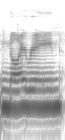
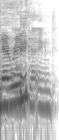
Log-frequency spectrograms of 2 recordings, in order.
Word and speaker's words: Nerine: I get Nyrene, I get Nairene, I get Nerone. Nerine. Nerine. Sorry, I just feel that. Yeah, Nerine. Nerine.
